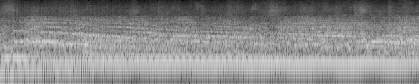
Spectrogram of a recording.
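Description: A loud, steady low drone held by the band's amplified instruments, one sustained chord that shifts once about half a second in and then holds, with fainter voices over it.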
